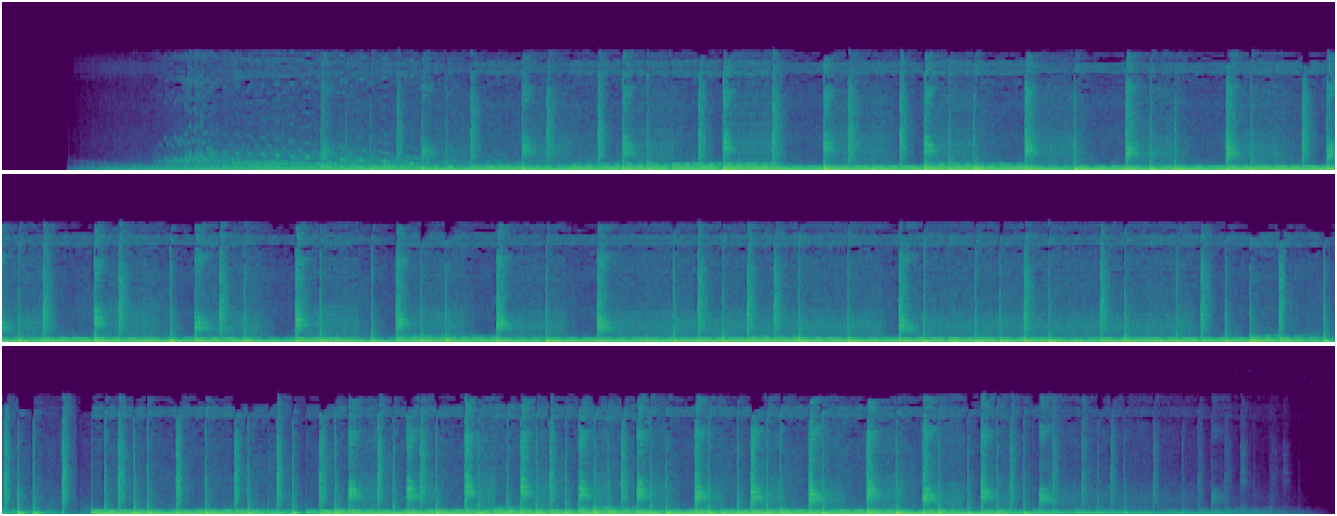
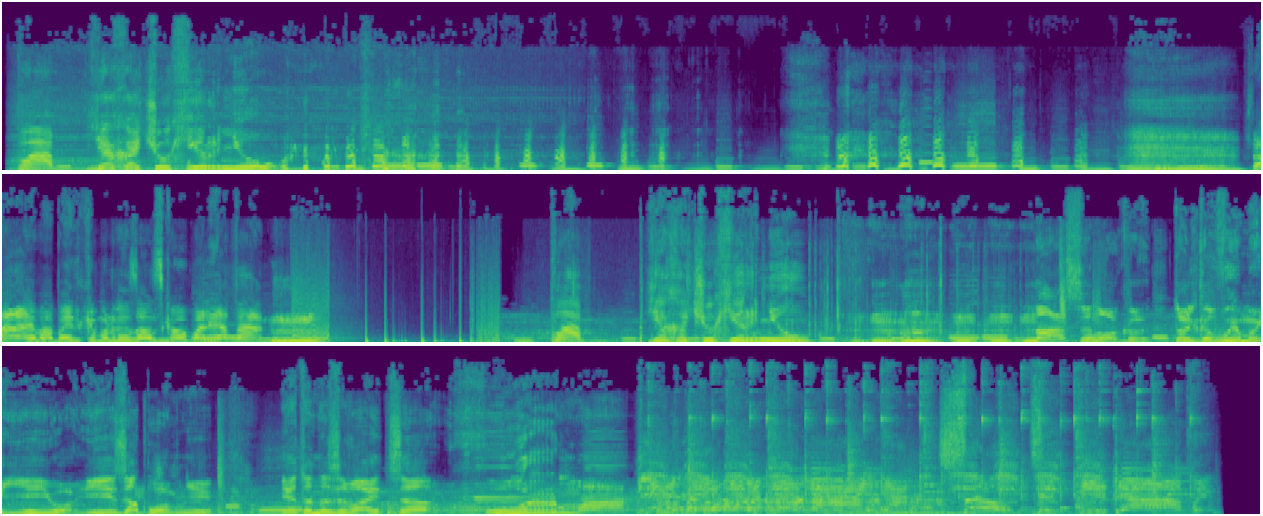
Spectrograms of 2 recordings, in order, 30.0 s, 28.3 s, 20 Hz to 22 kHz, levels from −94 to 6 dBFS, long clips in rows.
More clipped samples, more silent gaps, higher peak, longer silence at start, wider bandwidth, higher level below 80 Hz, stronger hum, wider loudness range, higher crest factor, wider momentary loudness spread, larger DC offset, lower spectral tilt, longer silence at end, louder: neither; neither; second, -6 dBFS vs 0 dBFS; first, 0.45 s vs 0.05 s; second, 16 kHz vs over 20 kHz; about the same, -36 dBFS vs -34 dBFS; neither; about the same, 4 LU vs 5 LU; about the same, 16 dB vs 12 dB; second, 7 LU vs 13 LU; first, 2% vs under 0.1%; first, -6 dB/octave vs -3.5 dB/octave; second, 0 s vs 0.3 s; second, -23 LUFS vs -13 LUFS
